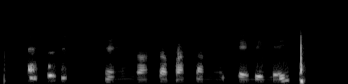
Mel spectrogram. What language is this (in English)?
Loarki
